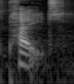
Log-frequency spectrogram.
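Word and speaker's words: pâté: Because I've seen that so much in food, where they mean pate, but they don't put the accent on the E, and it's pate.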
